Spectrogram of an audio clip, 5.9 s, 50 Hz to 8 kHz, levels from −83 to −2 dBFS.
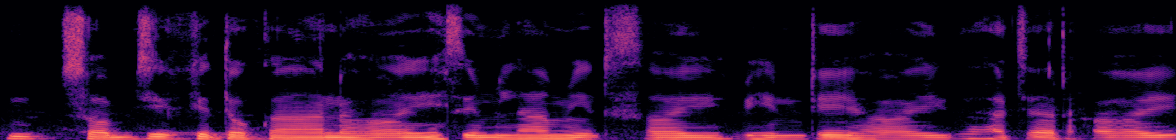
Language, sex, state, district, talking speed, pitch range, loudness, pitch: Maithili, male, Bihar, Vaishali, 120 wpm, 110-120 Hz, -25 LUFS, 115 Hz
